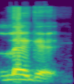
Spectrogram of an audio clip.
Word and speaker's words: Leggette: Is it, how you pronounce his last name? Legette.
